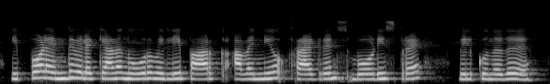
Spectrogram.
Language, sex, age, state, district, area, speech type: Malayalam, female, 45-60, Kerala, Kozhikode, urban, read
